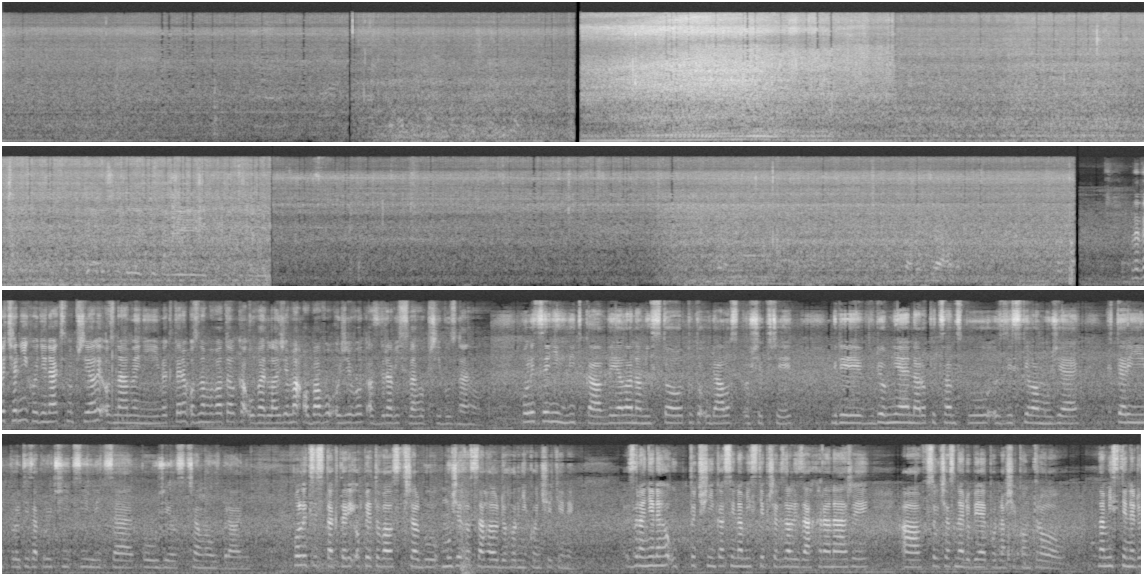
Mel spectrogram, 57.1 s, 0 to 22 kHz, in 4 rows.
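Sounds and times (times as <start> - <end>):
street ambience: 0.0 - 57.0
vehicle engine running: 11.0 - 27.7.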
